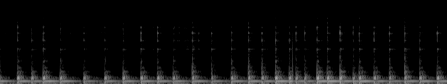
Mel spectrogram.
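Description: Two wooden drumsticks play fast on a solid oval drum practice pad with a black rubber top on a pressboard/wood base, giving 28 quick, dull, woody taps. A steady low tone around 145 Hz runs underneath, and each tap has a short thump.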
